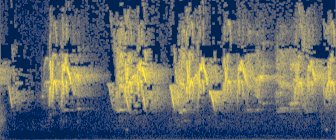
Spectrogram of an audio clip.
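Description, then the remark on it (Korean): A skylark high in the sky before daybreak sings a rapid, continuous stream of high, bright warbles and trills, steady and unbroken, with no voices and only a faint low hum underneath. “날이 채 밝기도 전에 벌써 종달새가 하늘에 높이 떠서 은방울을 흔들기 시작하였습니다.”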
